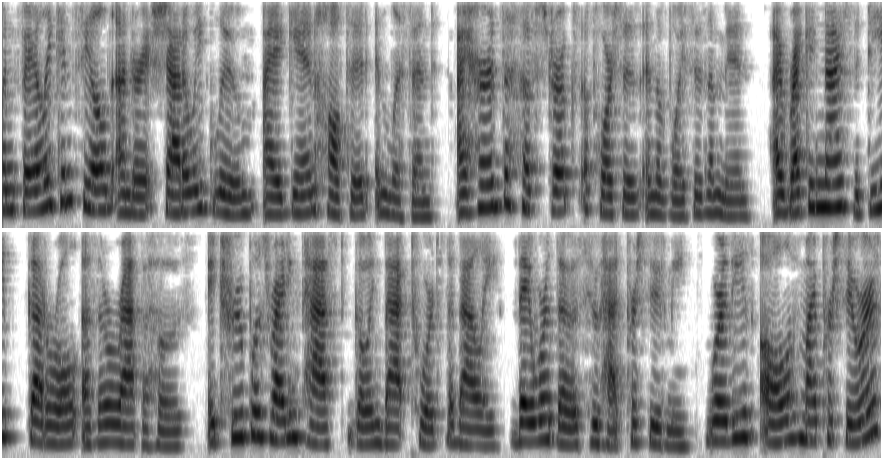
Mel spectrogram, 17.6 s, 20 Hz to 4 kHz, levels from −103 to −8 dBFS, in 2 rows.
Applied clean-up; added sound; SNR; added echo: none; none; none; none.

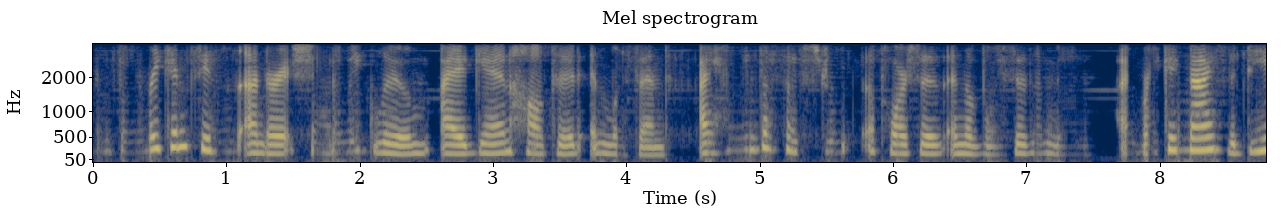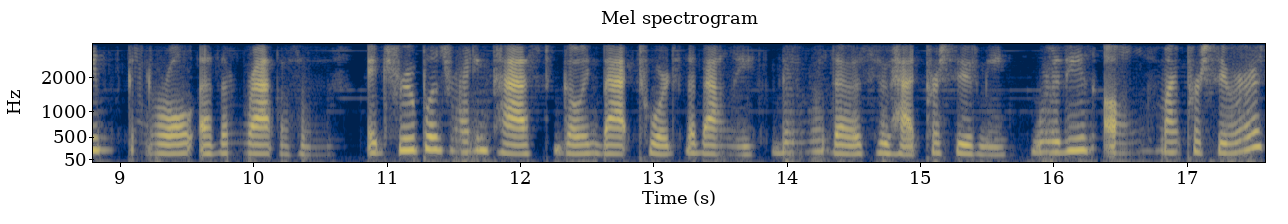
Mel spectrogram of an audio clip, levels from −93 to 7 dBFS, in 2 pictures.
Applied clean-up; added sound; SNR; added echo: neural separator model SepFormer WHAM!.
